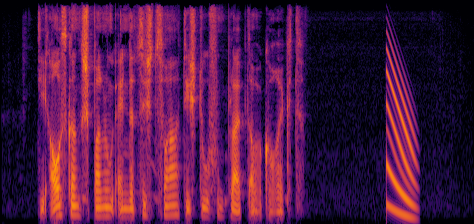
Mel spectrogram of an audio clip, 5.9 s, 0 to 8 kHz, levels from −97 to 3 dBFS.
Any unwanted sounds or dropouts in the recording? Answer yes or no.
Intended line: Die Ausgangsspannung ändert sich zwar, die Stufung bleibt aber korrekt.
yes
